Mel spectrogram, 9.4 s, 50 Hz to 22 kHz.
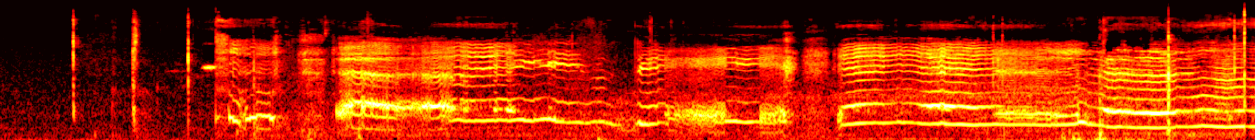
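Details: Sustained, strained crying in repeated wails after a few soft clicks from a sick, teething baby boy with fever (up to 102.1°F, now 99.8°F), tired and out of it; cause unknown to mother.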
